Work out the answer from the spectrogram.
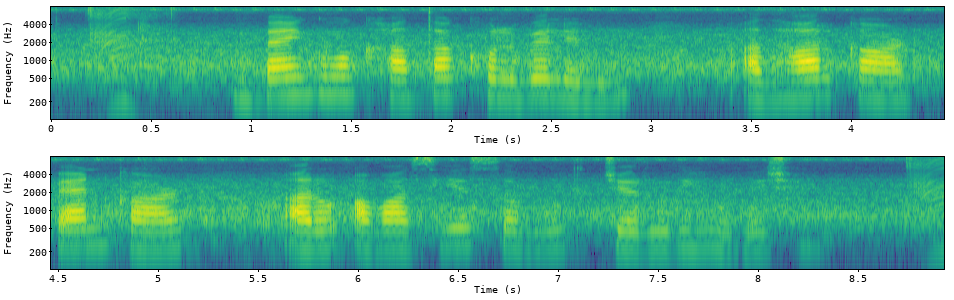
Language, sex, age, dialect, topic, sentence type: Maithili, female, 18-24, Angika, banking, statement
